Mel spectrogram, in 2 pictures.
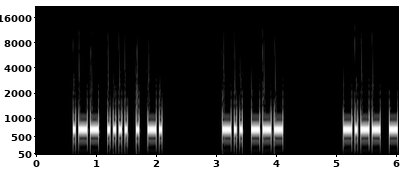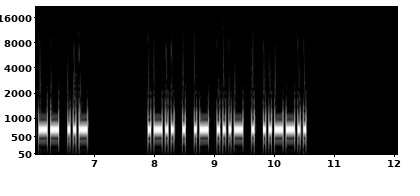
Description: Morse code, heard as a keyed tone, about 25 wpm, 700 Hz. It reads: WHEN DO YOU LEAVE?
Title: 3x Word-Spacing - Sentences from Top 400 Words - 25wpm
